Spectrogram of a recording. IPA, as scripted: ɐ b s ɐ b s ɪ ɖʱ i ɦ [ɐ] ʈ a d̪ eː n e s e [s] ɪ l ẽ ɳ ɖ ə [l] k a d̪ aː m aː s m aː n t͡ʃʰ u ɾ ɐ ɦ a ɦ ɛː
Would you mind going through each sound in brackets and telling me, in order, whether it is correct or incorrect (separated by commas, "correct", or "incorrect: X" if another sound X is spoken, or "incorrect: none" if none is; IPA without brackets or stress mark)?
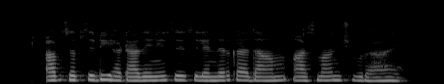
correct, correct, incorrect: ɾ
